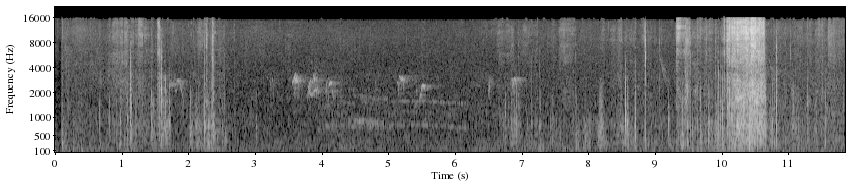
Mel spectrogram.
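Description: A sheet of paper rustling as it is handled in someone's hands, with one louder burst of paper noise lasting about half a second near the end. Faint bird chirps in the background partway through.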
